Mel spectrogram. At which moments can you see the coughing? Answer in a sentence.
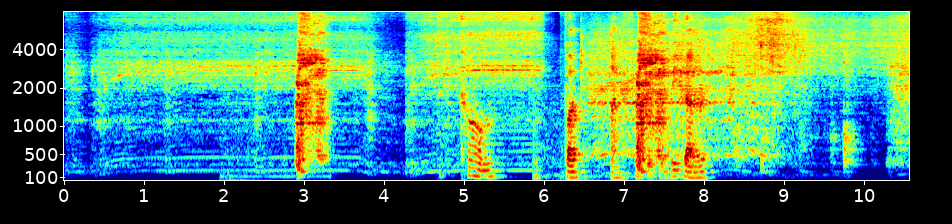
The coughing can be heard from 1.9 to 3.4 s and from 6.2 to 7.6 s.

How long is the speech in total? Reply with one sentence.
The speech can be heard for 3 seconds in total.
